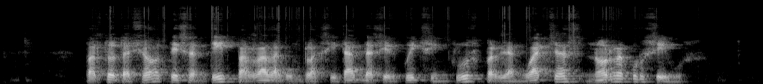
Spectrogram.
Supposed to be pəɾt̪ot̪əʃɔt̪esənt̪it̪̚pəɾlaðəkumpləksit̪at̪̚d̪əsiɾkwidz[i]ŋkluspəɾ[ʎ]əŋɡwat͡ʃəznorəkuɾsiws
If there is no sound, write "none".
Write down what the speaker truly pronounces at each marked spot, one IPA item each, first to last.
i, ʎ

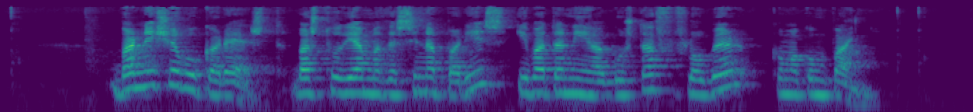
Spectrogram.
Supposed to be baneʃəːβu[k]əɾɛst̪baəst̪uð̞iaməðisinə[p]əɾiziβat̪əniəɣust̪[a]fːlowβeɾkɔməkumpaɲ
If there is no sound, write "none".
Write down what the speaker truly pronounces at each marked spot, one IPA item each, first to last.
k, p, a

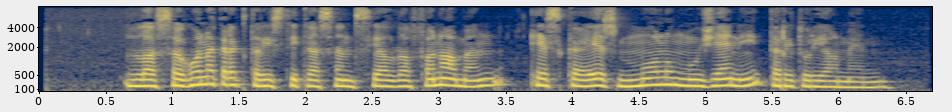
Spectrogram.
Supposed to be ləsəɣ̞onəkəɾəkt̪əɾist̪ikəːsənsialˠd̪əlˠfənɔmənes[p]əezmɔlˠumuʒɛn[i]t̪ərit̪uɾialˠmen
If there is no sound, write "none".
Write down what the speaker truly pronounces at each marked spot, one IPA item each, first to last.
k, i

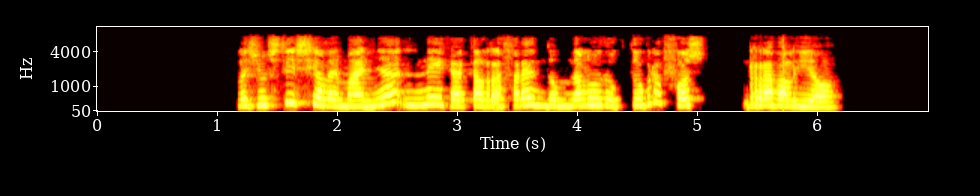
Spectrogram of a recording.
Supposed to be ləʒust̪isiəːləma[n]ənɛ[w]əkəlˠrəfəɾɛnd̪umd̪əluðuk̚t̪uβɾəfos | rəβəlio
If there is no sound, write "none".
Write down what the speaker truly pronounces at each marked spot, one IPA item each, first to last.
ɲ, ɣ

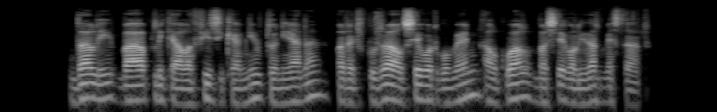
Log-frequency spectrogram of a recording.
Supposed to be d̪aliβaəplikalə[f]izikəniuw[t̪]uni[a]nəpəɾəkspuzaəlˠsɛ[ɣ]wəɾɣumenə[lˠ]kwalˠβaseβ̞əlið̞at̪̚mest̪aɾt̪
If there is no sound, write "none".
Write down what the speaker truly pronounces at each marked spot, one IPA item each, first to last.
f, t̪, a, none, lˠ

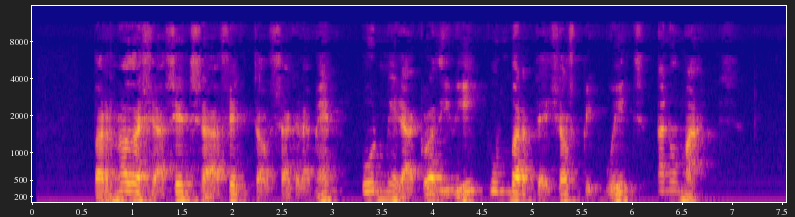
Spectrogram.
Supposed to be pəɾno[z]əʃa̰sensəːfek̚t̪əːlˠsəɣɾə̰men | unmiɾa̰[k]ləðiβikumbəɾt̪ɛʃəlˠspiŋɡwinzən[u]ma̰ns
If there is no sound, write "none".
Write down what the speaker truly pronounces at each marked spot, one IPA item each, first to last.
ð, k, u

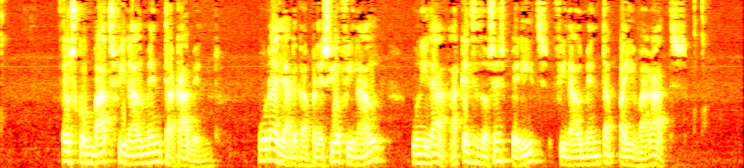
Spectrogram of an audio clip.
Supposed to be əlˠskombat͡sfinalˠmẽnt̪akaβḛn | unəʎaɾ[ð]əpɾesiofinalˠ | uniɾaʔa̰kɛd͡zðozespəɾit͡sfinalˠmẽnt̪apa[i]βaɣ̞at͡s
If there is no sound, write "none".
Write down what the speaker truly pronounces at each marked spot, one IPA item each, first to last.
ɣ, j

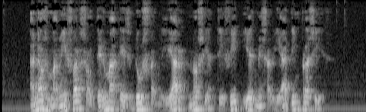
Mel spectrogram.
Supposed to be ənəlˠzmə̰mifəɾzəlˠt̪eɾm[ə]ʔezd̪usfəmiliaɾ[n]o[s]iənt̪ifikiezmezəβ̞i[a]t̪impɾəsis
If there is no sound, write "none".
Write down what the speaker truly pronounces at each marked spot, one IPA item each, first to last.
ə, n, s, a

